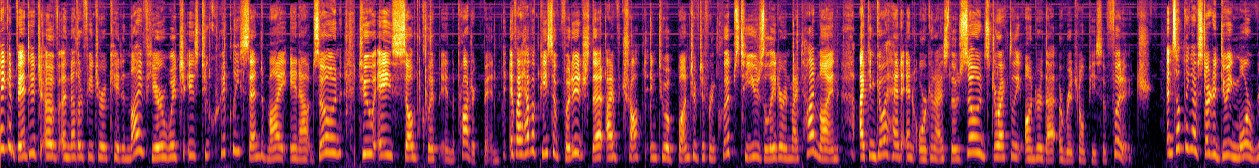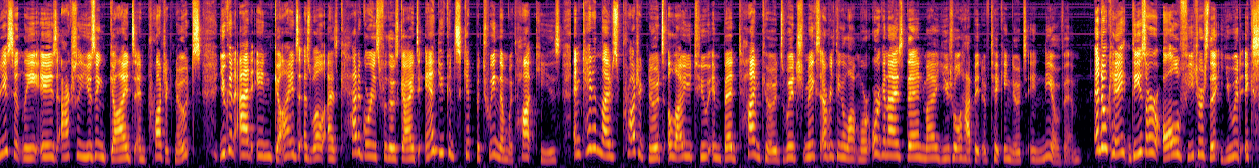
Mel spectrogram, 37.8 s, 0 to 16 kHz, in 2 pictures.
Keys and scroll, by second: 0.6-4.1 typing, 5.2 o, 6.4 ctrl+i, 7.4-11.5 typing, 11.9 Down, 12.9 shift+j, 13.2 shift+j, 13.4 shift+j, 14.2 shift+j.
